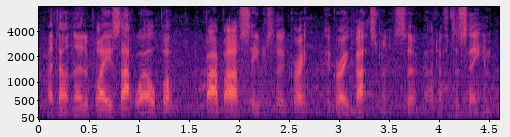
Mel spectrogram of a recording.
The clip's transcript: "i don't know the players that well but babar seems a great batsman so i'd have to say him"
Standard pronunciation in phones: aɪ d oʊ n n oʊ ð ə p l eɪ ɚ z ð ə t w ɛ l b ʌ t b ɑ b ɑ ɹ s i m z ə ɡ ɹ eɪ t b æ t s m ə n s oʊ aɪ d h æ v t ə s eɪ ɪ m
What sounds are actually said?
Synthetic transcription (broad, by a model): aɪ d oʊ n n oʊ ð ə p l eɪ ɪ z ð ə t w ɛ l b ʌ t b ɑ b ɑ s i m z ə ɡ ɹ eɪ t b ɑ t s m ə n s oʊ aɪ d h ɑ f t ə s eɪ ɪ m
